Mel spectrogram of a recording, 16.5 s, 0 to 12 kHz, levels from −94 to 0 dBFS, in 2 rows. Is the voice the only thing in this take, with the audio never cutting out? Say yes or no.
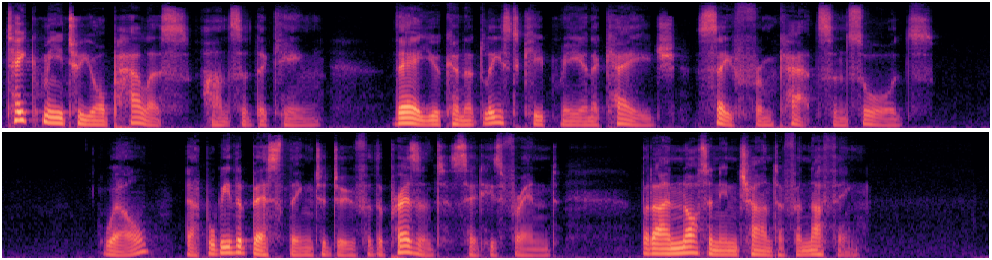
yes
